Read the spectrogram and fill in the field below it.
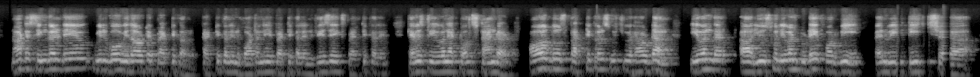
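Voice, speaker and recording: With a Kannada accent, a man speaks at a fairly high pitch and a moderate pace. His intonation stays fairly even and he hardly pauses at all. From India, Karnataka border village near Solapur. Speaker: teacher. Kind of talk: life story talk. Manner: halting, many fillers.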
